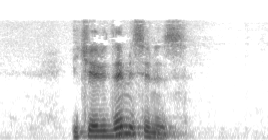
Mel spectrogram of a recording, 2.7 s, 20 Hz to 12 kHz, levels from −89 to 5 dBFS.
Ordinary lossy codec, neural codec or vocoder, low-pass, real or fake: AAC, 64 kbps; none; 7.2 kHz; real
